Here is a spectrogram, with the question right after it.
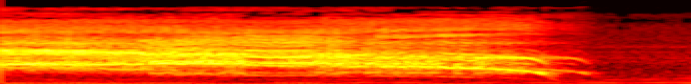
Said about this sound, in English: Now that was a great scream.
